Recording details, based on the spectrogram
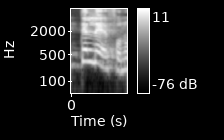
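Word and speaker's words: teléfono: sim de sílaba tônica porque a sílaba tônica em língua portuguesa é telefone no for já em espanhol fica no Le na sílaba anterior então não é a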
